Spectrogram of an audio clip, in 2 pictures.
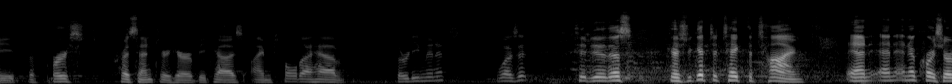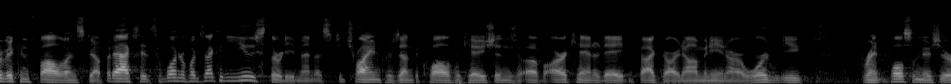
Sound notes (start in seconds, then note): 5.7 audience laughing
